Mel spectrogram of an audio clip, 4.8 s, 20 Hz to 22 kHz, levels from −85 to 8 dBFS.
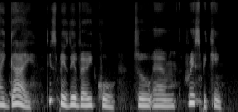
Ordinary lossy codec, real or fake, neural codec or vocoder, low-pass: none; fake; autoencoder, 48 kHz, 128 numbers a frame, DAC-VAE, trained on Japanese speech; none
